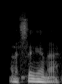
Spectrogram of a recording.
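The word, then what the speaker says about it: Assiginaak: with Ravel, and help me out with the pronunciation of the name, Barbara Uh, Hassan. a, si- Uh, a Siganak. Asingana, yeah.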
